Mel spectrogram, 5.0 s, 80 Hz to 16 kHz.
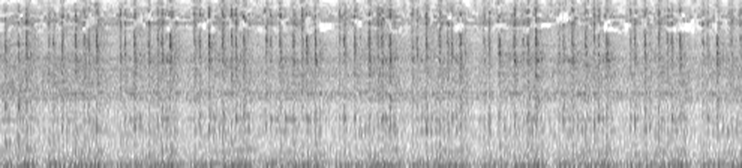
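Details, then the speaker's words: Old car, first start in a few weeks in cold weather: steady even idle, low regular beat about once a second, no knocks or misses; 5.5 psi pressure running, owner hears possible power steering noise; normal idle. "Oh, that sounds good. Sounds real good. And we're at 5.5 pounds running."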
